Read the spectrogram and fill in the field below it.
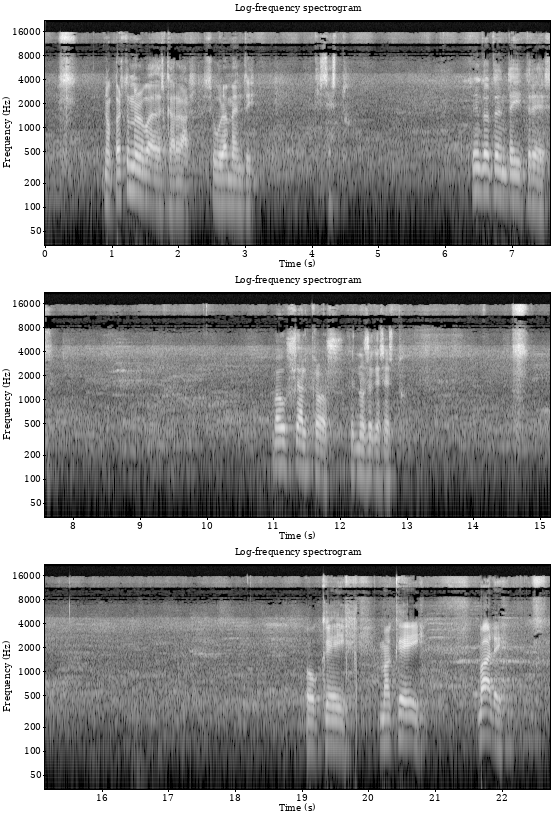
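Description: A man speaks close by, in short bursts.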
